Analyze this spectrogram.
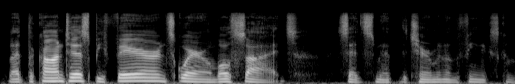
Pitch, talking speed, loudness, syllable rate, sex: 125 Hz, 210 wpm, -18 LUFS, 5.4 syllables/s, male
